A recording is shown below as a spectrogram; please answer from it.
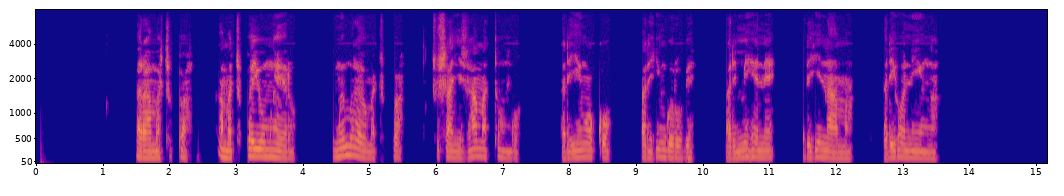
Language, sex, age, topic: Kinyarwanda, male, 25-35, agriculture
